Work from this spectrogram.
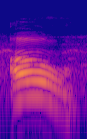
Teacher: এটাকে আসলে ওম রূপে উচ্চারণ করতে হয়, অর্থাৎ মুখটা একদম বড় থেকে ছোট হবে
